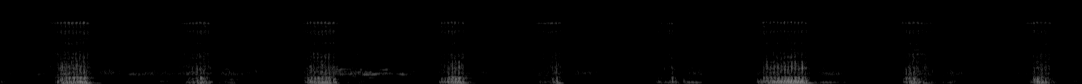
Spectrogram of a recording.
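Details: Black female East European Shepherd dog snoring while asleep: regular short snorting snores with each breath, about 40 a minute.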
